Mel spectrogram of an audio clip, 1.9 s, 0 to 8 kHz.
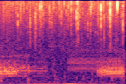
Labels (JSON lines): {"label": "biophony, croak", "recorder": "SoundTrap 500"}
